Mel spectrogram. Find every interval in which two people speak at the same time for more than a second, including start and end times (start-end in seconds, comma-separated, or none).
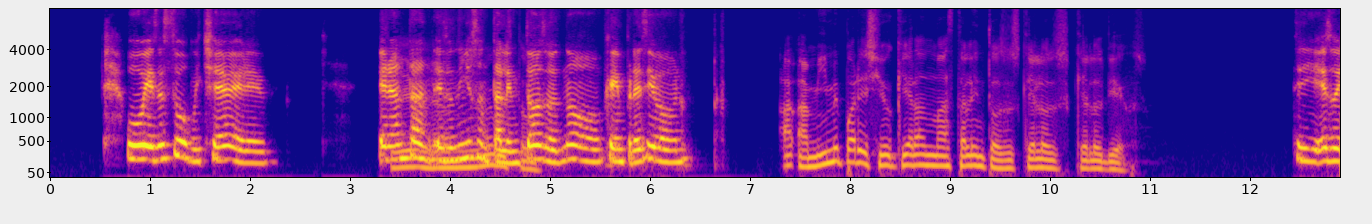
3.3-4.9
